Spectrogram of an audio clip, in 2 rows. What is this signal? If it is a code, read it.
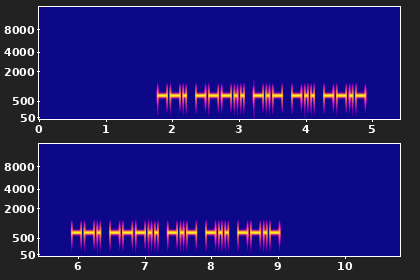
Morse code, heard as a keyed tone, about 25 wpm, 700 Hz. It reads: G8KDQ G8KDQ
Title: DXCC-100 Call Signs - 5 Characters - Repeated 2x - 25wpm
